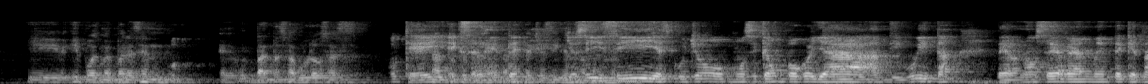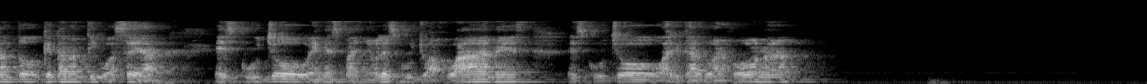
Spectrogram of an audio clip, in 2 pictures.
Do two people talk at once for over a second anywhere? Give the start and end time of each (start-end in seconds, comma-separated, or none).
4.5-6.2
